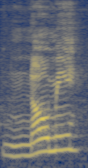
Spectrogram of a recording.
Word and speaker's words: Nomi: But it it seems like it should be something. It's like Naomi that didn't quite make it or something.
